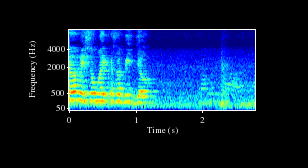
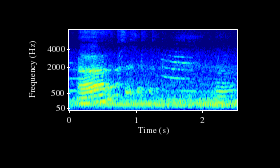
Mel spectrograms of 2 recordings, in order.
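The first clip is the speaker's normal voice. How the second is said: ordinary talk, nothing marked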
